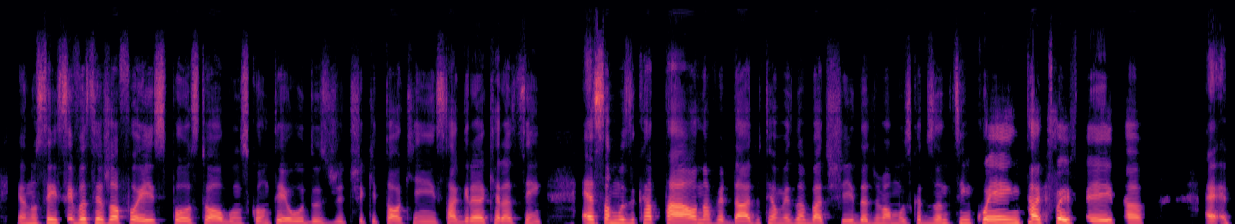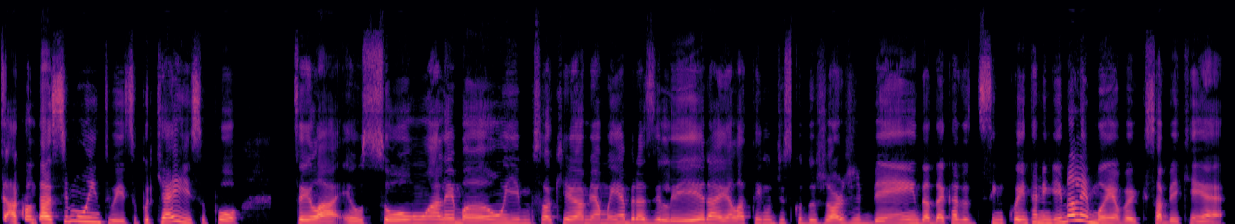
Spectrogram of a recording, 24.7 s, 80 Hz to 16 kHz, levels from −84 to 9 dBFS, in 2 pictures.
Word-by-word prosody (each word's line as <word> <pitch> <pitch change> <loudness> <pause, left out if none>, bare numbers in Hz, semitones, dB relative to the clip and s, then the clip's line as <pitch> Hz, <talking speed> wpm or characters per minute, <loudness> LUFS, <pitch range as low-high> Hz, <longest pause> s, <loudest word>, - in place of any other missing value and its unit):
Eu 190 - -4
não 200 +1 -4
sei 235 +3 +2
se 255 - -2
você 250 +1 +3
já 225 0 +5
foi 215 -2 +1
exposto 205 -1 -1
a - - +5
alguns 180 +1 -1
conteúdos 180 -3 -3
de 160 +4 -11
TikTok 180 +2 -4
e - - -9
Instagram, 180 +3 +1
que 200 +2 -17
era 180 -2 +2
assim: 185 -1 -8 0.4
“Essa 225 +3 +5
música 230 0 0
tal, 205 0 +8
na 220 -1 -1
verdade 195 -3 +1
tem 215 - -5
a - - -2
mesma 200 +6 -4
batida 205 -1 -2
de 195 - -11
uma 195 -1 -1
música 190 +2 -8
dos 175 0 -12
anos 205 -1 -3
50, 235 +2 +5
que - - -18
foi 235 -4 +10 0.2
feita” 210 +1 +2 0.7
eh - - +1
eh, - - -8
ta - - 0
acontece 230 +4 +2
muito 310 -8 -2
isso, 180 -2 -8
porque 215 - -4
é 295 +3 +3
isso, 250 -10 -5
pô, 205 -4 -1 0.5
sei 220 -2 +1
lá: 175 -6 +3
“Eu 195 0 -3
sou 215 +2 -1
um - - -3
alemão 230 0 -1
e 240 -2 -7
só 220 -1 -3
que 225 +2 -6
a 220 -1 -1
minha 210 -1 -5
mãe 210 +3 -7
é - - -1
brasileira, 225 -2 -1
ela 205 +2 -2
tem 225 0 -9
o 225 - -7
disco 220 +4 -11
do 210 -2 -6
Jorge 220 +4 -2
Ben, 190 +5 -4
da 210 -2 0
década 215 +4 -3
de 175 -3 -15
50”, 230 +1 -4
ninguém 240 +2 -2
na 375 - +4
Alemanha 230 - +1
vai 170 0 -2
que 170 - -26
saber 165 -1 -3
quem 170 -4 -5
é. 130 - -2
210 Hz, 190 wpm, -23 LUFS, 190-230 Hz, 0.7 s, foi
